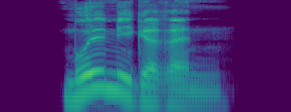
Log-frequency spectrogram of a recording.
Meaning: inflection of mulmig: 1. strong genitive masculine/neuter singular comparative degree 2. weak/mixed genitive/dative all-gender singular comparative degree
- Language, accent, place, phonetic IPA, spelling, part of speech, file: German, Germany, Berlin, [ˈmʊlmɪɡəʁən], mulmigeren, adjective, De-mulmigeren.ogg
